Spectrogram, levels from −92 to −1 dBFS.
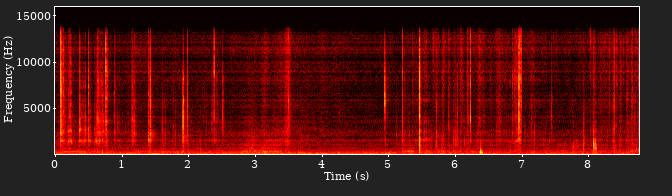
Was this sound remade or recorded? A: remade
